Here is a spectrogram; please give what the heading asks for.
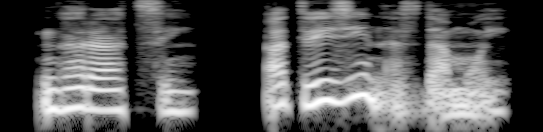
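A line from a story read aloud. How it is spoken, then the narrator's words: Sad grandmother. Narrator (Russian): грустно сказала бабушка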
